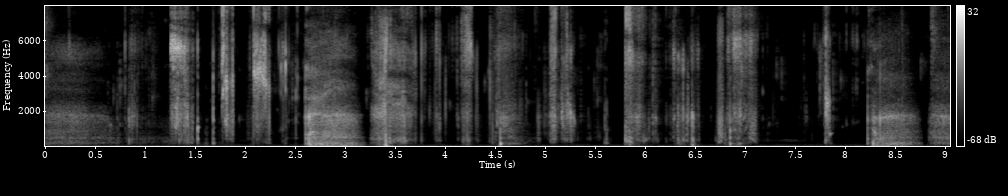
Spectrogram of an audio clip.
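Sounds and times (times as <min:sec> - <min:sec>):
wet ear-licking mouth sounds: 0:00.7 - 0:02.6, 0:03.2 - 0:08.3.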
